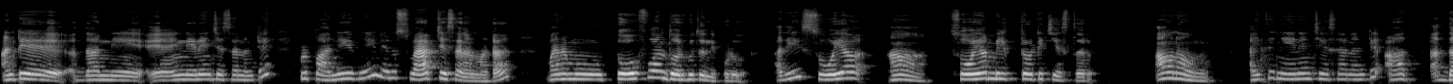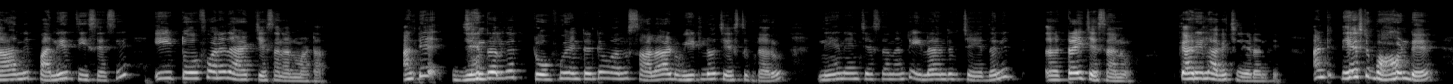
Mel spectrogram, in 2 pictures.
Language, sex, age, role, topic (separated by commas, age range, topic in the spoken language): Telugu, female, 25-29, guest, ఒక వంటకాన్ని మీ రుచికి అనుగుణంగా ఎలా మార్చుకుంటారు?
